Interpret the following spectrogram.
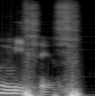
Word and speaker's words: Mrs: escreve Mr MS né a gente escreve MRS mas pronuncia misses e Miss a gente escreve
